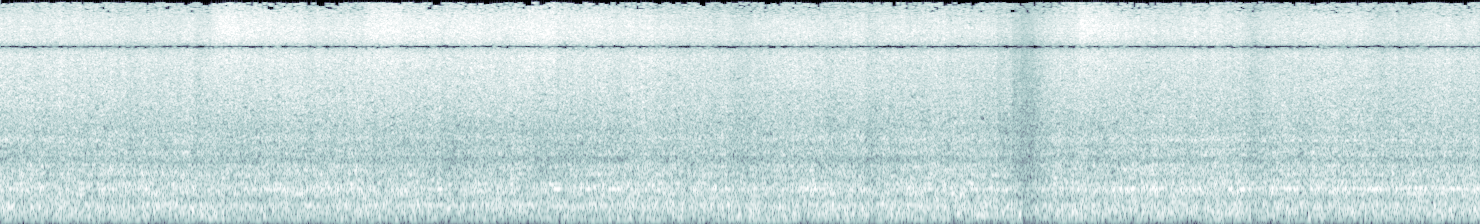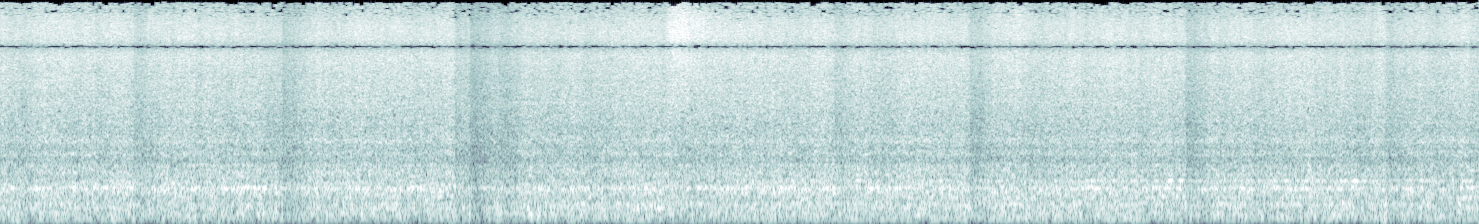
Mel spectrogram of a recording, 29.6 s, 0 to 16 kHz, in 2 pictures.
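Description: Narrow-gauge steam train hauled by the 1914 steam locomotive 99 6101, heard running from a carriage window: a loud, steady running noise of the coaches and locomotive with a constant hum. It dips briefly a few times.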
